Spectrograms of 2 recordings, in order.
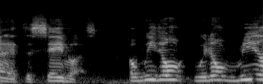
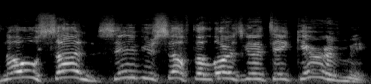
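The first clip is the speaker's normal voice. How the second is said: stubborn priest; 10 semitones higher than usual. Retold or imitated. Priest refuses again.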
